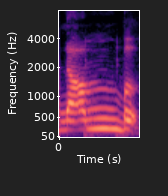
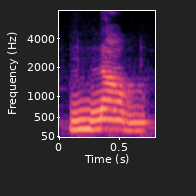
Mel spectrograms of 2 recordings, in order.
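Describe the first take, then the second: First: A b sound is heard at the end. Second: The word ends with no b sound. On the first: The speaker calls it wrong. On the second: The speaker calls it right.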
